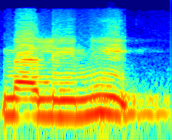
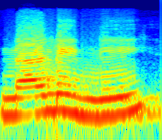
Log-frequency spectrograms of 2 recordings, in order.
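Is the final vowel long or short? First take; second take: short; long. First: The final vowel is cut short. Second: The final vowel is held long. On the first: This form addresses the person directly. "ह्रस्व हो जाता है" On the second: This is the plain naming form. "दीर्घ अक्षर"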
